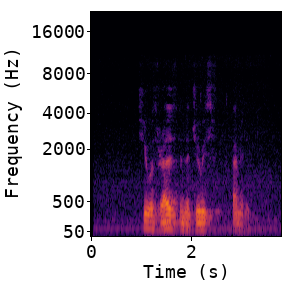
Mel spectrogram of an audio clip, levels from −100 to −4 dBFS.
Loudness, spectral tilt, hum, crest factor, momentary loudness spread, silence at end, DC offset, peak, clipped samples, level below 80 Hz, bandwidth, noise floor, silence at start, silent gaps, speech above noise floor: -42 LUFS; -8.5 dB/octave; none; 20 dB; 14 LU; 0.6 s; under 0.1%; -24 dBFS; under 0.1%; -64 dBFS; 11 kHz; -72 dBFS; 1.05 s; none; 31 dB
